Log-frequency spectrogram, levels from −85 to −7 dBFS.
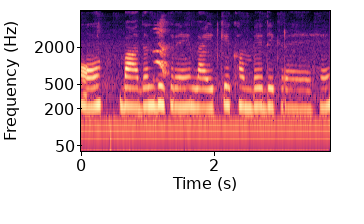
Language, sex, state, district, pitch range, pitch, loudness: Hindi, female, Chandigarh, Chandigarh, 215-225 Hz, 220 Hz, -18 LUFS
